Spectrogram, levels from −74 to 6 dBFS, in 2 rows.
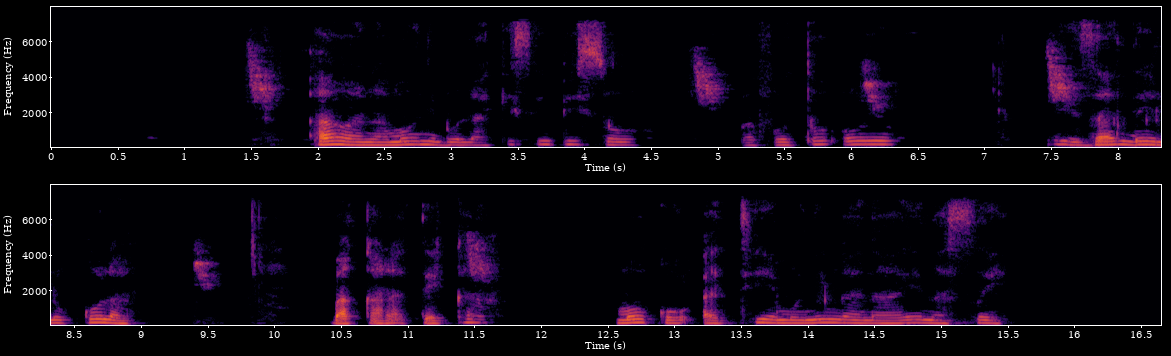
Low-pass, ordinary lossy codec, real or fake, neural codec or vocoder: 7.2 kHz; AAC, 32 kbps; real; none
